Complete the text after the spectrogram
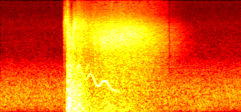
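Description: A soft puff of smoke bursts with a whoosh.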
